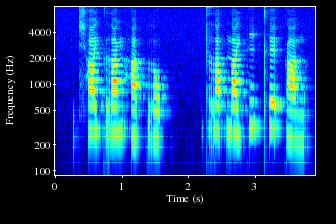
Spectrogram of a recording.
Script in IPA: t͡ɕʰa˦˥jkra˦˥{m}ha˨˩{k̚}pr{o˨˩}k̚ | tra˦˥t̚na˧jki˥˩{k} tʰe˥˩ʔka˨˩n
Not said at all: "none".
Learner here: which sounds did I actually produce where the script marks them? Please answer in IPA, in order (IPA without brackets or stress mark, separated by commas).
ŋ, t̚, o˨˩, ʔ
